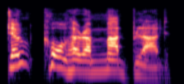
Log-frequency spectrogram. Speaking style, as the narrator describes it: said Ron and Ginny together, very angrily

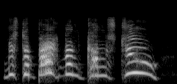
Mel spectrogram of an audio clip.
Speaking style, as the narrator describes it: squeaked Winky

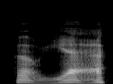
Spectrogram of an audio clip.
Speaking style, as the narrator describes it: said Sirius sarcastically

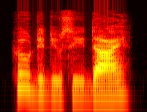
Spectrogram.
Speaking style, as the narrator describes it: asked, her tone indifferent

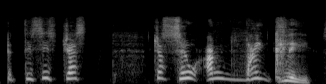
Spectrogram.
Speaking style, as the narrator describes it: said Hermione desperately

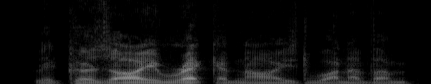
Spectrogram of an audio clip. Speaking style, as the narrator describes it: Hagrid growled

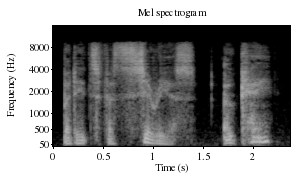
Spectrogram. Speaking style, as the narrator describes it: he told her, whispering

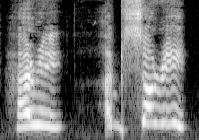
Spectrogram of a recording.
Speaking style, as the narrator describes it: cried Neville, his face anguished

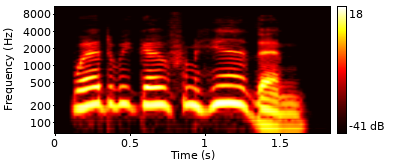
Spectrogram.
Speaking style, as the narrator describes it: she asked Harry in a politely interested voice, as though this was all a rather interesting day trip

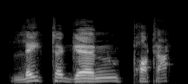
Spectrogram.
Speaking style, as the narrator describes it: said Snape coldly

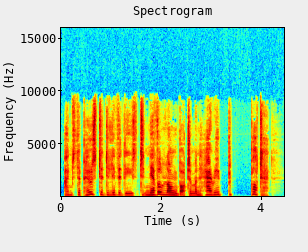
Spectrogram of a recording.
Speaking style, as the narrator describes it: she faltered

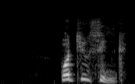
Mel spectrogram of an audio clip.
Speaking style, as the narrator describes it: he asked anxiously

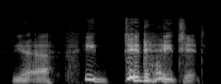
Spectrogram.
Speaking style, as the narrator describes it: said Harry, his voice cracking

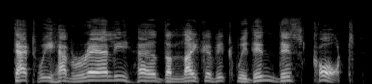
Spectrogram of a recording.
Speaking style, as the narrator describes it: said Crouch, speaking more loudly, drowning out his son's voice

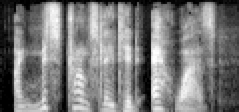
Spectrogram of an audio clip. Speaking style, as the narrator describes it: said Hermione furiously

